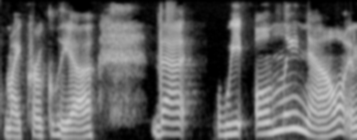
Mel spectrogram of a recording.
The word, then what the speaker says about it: microglia: very enigmatic cell in the human brain called microglia that we only now in the past five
